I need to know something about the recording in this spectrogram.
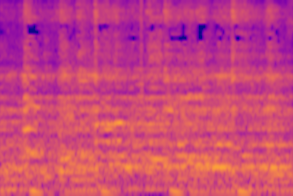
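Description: Upbeat dance music with a steady beat playing over a public-address loudspeaker.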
